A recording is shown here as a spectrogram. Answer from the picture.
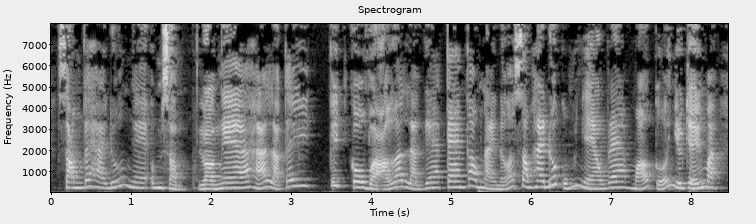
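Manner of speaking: usual speaking voice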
